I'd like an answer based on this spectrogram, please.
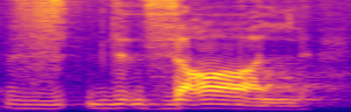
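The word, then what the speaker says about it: ذ: for the beginners, but it is between dal and Z, between D and Z, dhal. So there's da and the. So like you make a mixture from da, D and Z, the D and Z. It's not Z, it's not D, it's somewhere when you mix it, it's dhal.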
